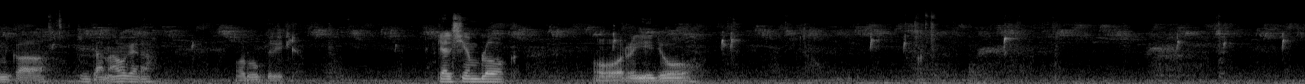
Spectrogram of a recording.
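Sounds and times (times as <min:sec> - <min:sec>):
low steady background noise: 0:00.0 - 0:13.0
small birds chirping: 0:00.0 - 0:13.0.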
